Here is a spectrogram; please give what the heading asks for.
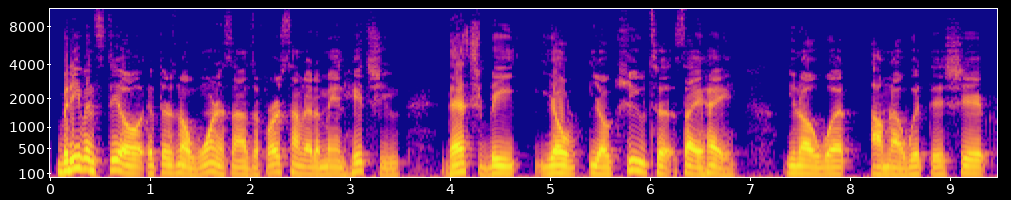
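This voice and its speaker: A man in his thirties with a deep, low-pitched voice talks through a reality show episode in a loose, conversational way. He is blunt and opinionated and swears freely. He often stops and restarts his sentences as he thinks aloud. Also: unhurried, mellow. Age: 30s. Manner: rambling with frequent restarts. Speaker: reality TV reviewer. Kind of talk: casual recap commentary.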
